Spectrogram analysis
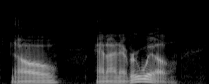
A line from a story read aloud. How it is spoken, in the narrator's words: in a sympathetic voice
